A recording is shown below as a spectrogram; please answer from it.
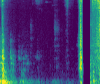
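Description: A single short, sharp knock about one and a half seconds in, from the metal hardware of a desk-clamp monitor mount being handled and set in place.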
